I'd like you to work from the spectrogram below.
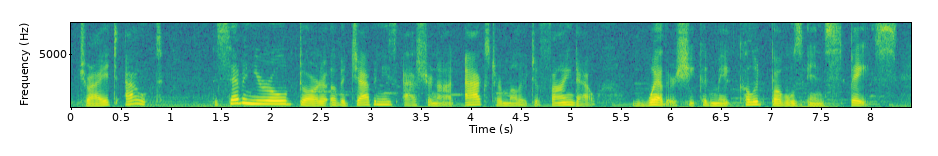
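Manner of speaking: usual speaking voice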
